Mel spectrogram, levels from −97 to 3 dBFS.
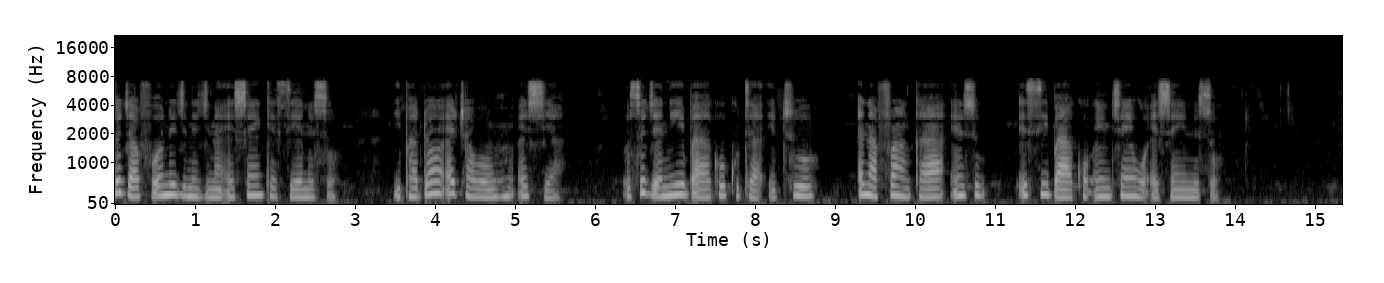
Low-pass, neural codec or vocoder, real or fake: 7.2 kHz; none; real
